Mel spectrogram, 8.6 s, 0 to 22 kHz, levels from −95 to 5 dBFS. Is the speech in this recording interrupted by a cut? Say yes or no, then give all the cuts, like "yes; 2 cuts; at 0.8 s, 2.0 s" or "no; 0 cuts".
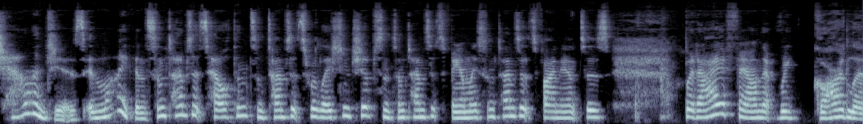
no; 0 cuts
